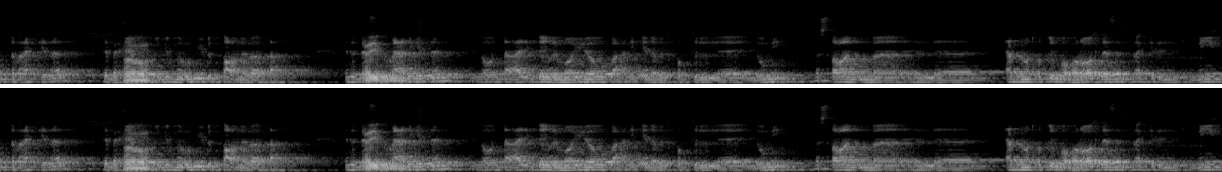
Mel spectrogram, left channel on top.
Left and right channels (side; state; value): both; identical; correlation 1.00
